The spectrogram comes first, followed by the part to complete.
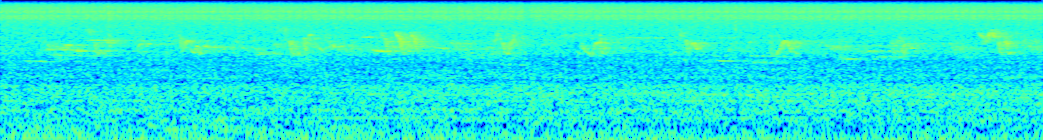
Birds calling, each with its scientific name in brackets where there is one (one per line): Wood Thrush (Hylocichla mustelina)
Red-eyed Vireo (Vireo olivaceus)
